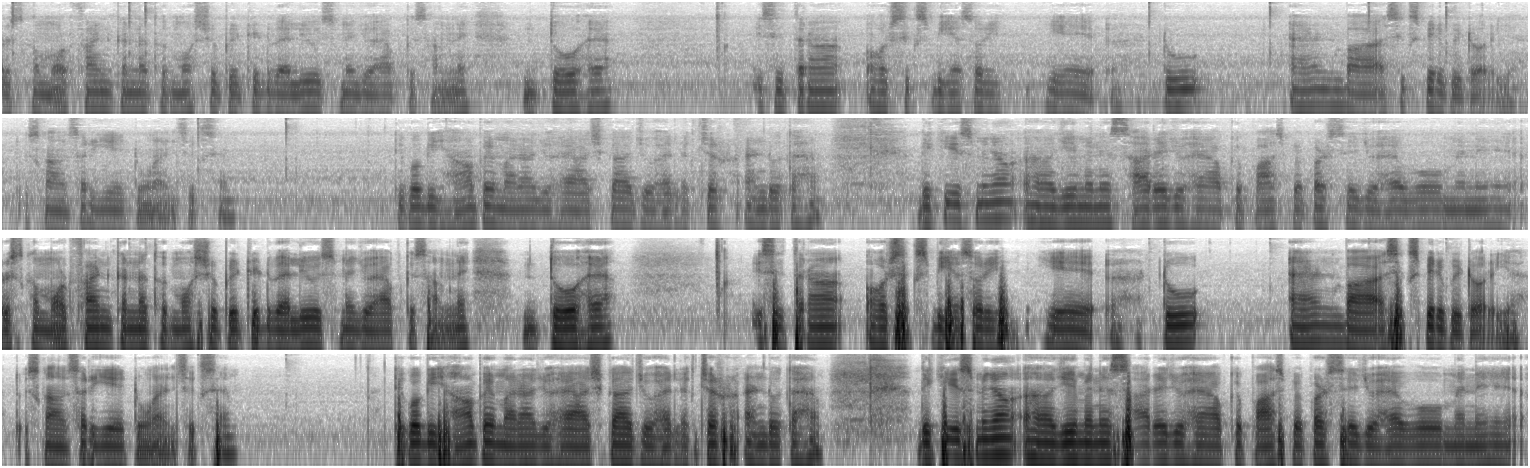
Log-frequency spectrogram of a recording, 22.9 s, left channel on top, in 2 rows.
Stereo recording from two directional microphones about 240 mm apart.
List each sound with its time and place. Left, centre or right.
0.0 s speech: right
14.3 s speech: right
